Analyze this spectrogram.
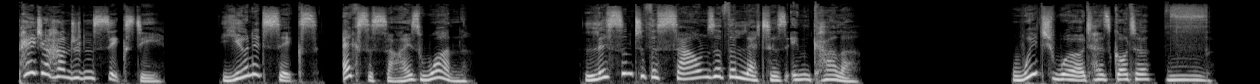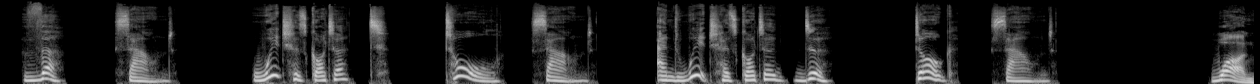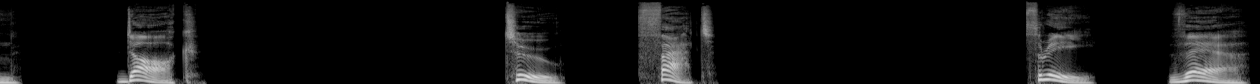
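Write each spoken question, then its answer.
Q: Which word has got a th sound?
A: There

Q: Which has got a t tall sound?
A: Fat

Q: And which has got a d dog sound?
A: Dark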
